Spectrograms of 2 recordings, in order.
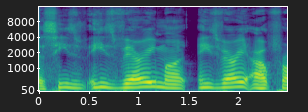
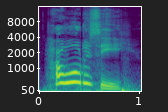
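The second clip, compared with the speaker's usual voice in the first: pitched way up in disbelief; incredulous high squeak; 14 semitones higher than usual. Real, not acted. Reacting to the boy writing a letter, squeaky disbelief.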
